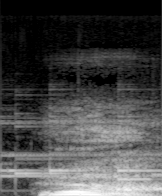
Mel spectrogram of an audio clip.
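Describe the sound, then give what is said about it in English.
A deep, guttural roar swells up after a brief quiet start in a jungle setting, a heavy low rumble that builds and then holds, rough and pulsing. “a deep guttural roar echoed through the jungle, sending a shiver down his spine”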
